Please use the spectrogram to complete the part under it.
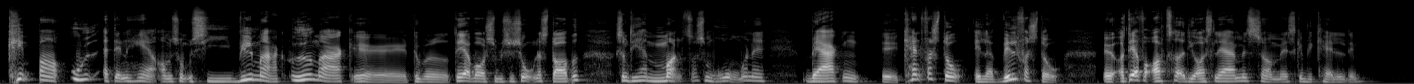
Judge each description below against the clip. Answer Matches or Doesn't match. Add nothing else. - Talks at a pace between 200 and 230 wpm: Doesn't match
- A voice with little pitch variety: Doesn't match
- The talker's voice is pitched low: Doesn't match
